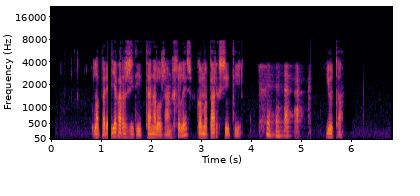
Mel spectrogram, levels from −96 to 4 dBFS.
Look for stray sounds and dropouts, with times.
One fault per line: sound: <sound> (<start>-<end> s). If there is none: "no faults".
sound: dropout (1.1-1.2 s)
sound: laugh (4.1-5.2 s)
